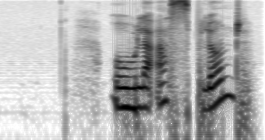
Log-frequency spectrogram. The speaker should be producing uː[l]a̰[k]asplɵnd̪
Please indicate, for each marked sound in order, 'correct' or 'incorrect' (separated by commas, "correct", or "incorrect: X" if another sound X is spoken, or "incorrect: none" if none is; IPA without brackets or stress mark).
correct, incorrect: ʔ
